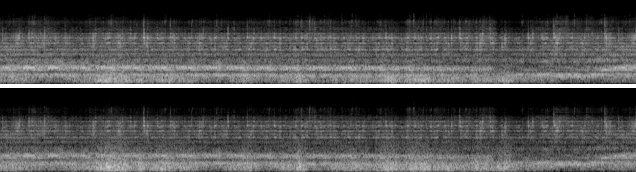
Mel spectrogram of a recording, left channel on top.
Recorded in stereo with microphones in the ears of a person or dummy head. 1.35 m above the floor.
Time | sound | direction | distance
0.0 | a fan | 55° left (ahead or behind) | ?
